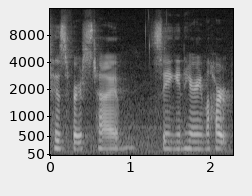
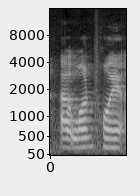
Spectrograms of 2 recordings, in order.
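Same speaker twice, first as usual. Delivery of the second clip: normal talking voice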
